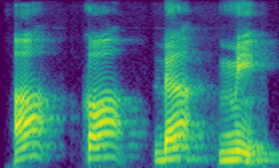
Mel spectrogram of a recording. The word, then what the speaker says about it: academy: If the word begin with a syllable and pronounced as half a, then the primary stress is on the second syllable.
